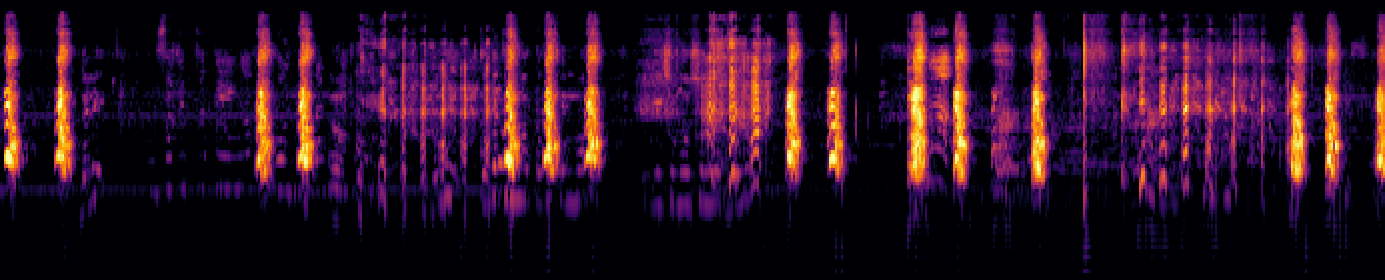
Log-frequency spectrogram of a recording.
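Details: Aspin dog giving short, sharp barks, mostly in pairs, spread irregularly over the stretch, with quieter whines and soft human speech between them.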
